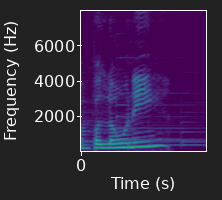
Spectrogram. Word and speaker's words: bologna: That's a load of baloney, Your Honor. Bunch of processed turkey meat. Alright. I'm definitely gonna have to... Yeah, bologna. It's spelled like Bologna. Like lasagna.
